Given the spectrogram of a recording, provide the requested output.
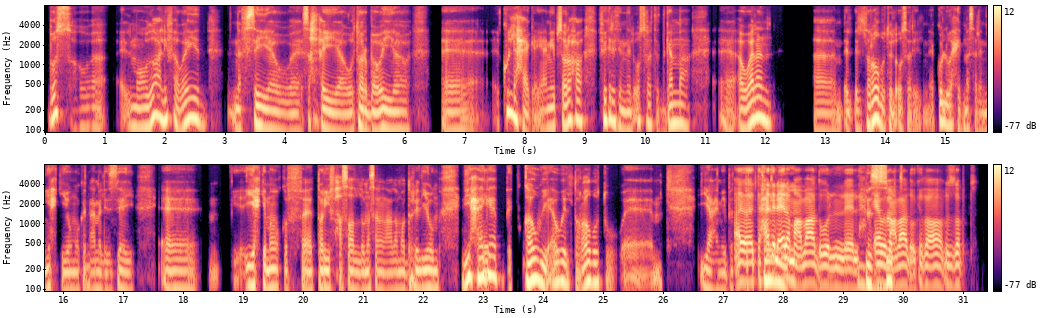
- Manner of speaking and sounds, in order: tapping
- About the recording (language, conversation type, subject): Arabic, podcast, إيه رأيك في قواعد استخدام الموبايل على السفرة وفي العزايم؟
- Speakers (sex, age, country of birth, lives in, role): male, 20-24, United Arab Emirates, Egypt, host; male, 30-34, Egypt, Egypt, guest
